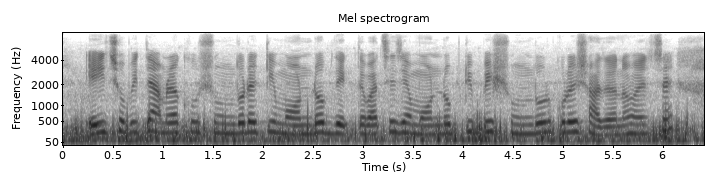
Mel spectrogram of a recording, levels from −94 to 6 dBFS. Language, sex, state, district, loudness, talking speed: Bengali, female, West Bengal, Paschim Medinipur, -19 LUFS, 150 wpm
